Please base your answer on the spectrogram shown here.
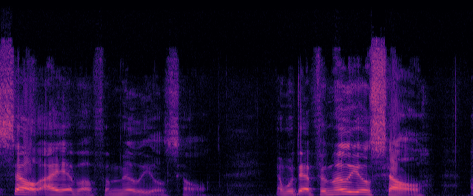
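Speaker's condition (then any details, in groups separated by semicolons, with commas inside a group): ALS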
